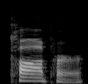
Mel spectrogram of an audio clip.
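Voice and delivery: Southern accent, "copper" with the O drawn out long and falling; southern drawl copper. Shown as a demonstration. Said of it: "copper with a long drawl on the O".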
